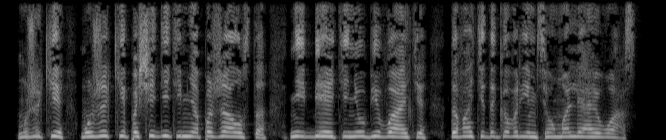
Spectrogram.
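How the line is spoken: Sudden pleading squeal. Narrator (Russian): Вдруг начал визжать он

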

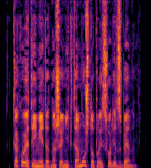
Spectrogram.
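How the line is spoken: Sharp, curt. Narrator (Russian): резко бросила Диана

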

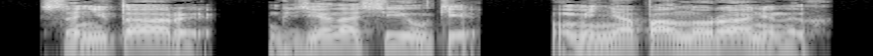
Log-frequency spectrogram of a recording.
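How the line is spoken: Loud shout. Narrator (Russian): врач громко закричал

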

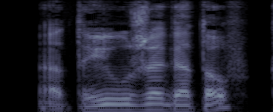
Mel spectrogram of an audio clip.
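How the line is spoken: Snorting smirk. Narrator (Russian): хмыкнул

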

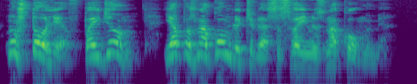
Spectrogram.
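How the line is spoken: Cheerful. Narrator (Russian): Кричко весело произнес

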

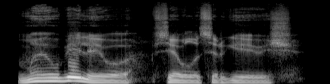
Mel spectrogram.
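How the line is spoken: Groaning. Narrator (Russian): простонал Виктор

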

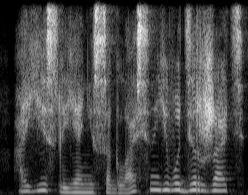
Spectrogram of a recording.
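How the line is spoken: Sarcastic hiss. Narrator (Russian): саркастически прошипел рогатый

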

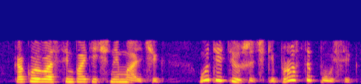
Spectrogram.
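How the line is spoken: Insincere exclamation. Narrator (Russian): я лицемерно воскликнула

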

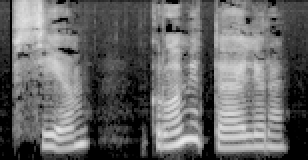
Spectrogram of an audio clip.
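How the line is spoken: Calm correction. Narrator (Russian): спокойно поправила Анжела

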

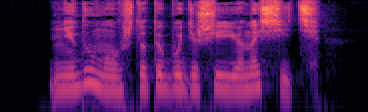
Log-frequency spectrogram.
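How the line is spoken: Quiet confession. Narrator (Russian): тихо признался Лукас

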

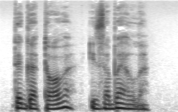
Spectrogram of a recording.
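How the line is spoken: Tender question. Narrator (Russian): спросил Эмиль нежным голосом

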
